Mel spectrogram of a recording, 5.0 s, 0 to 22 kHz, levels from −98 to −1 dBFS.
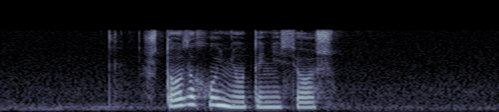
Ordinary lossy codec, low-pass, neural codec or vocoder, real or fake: none; 7.2 kHz; none; real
